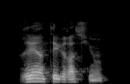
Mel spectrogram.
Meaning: reintegration
- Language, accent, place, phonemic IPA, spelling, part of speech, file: French, France, Lyon, /ʁe.ɛ̃.te.ɡʁa.sjɔ̃/, réintégration, noun, LL-Q150 (fra)-réintégration.wav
